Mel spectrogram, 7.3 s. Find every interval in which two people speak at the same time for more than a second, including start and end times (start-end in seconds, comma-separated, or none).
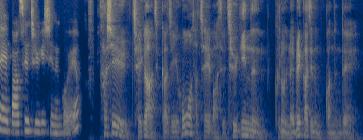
none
